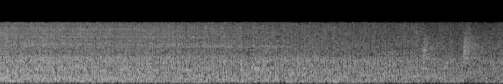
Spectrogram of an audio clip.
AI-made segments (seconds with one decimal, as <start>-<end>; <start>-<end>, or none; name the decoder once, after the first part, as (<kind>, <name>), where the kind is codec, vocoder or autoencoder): 0.0-1.0 (vocoder, Vocos); 1.5-4.2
